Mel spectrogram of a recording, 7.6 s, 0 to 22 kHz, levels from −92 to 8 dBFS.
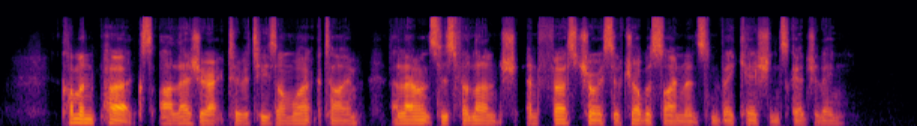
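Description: From start to finish the speech sounds muffled, hoarse and grainy, with a rough, noisy texture where cleaner tones would be and nothing at all above about 12.1 kHz. This is likely Opus compression at a very low bitrate, around 12 kbps. At that rate the encoder drops into its hybrid speech mode, coding the lower band as speech and filling the upper bands coarsely. That caps the bandwidth and leaves the heavy hoarse, noisy damage heard throughout.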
